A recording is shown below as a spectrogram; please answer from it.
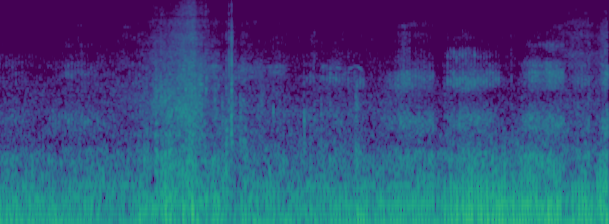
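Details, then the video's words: Sleeping pet cats snoring indoors, a steady low rumbling with rhythmic breathing pulses, a few faint rustles midway. "냥이들 자는모습을 찍으려고 했다...(코골이주의)"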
